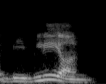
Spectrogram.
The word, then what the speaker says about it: biblion: Aquí dice biblion, ¿ok? Porque el acento está en la iota, que es la que corresponde a la i. Biblion.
